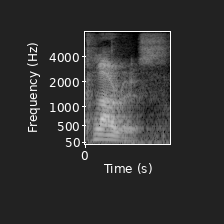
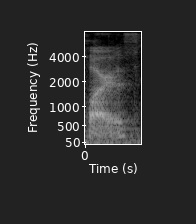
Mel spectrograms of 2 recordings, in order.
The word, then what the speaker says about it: Claris: Catching Up Clarus. No, it's Catching Up Claris. Yes, but it will only ever be pronounced as Catching Up Clarus.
